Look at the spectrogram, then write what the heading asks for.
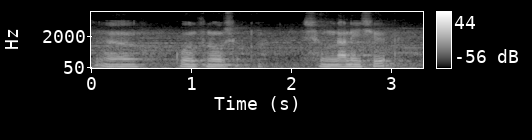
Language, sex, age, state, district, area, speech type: Bodo, male, 45-60, Assam, Chirang, rural, spontaneous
